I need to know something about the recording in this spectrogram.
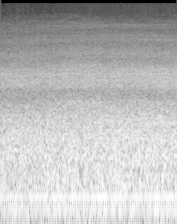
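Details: Home AC condenser after a new contactor was fitted to cure a loud buzzing noise, on its retest: steady fan whoosh and an even low motor hum with no buzzing or chatter. Normal running.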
